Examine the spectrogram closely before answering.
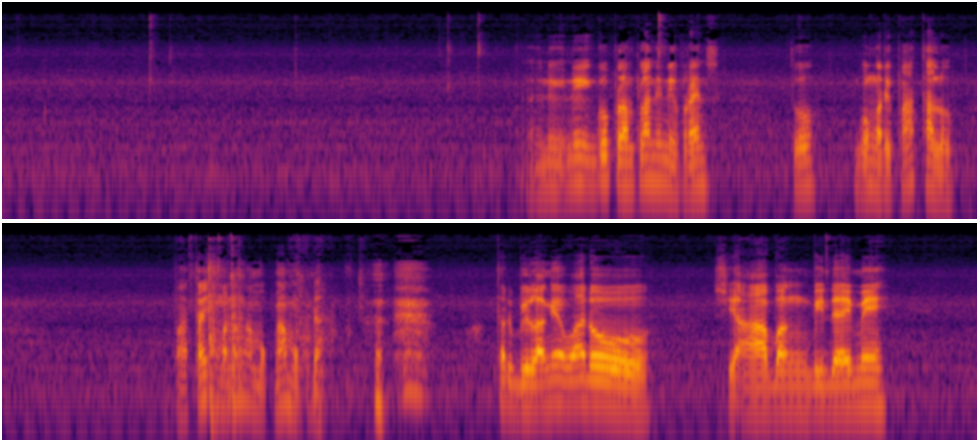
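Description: Small plastic parts click and rub together as they are fitted.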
